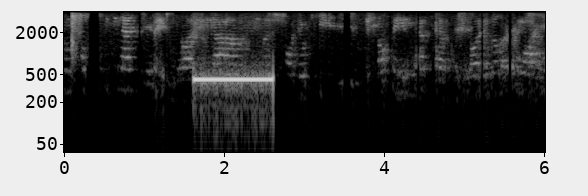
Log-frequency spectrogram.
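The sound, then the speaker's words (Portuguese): A single steady mid-pitched phone tone, about one second long, sounds while a call is placed to a city hall office. Talk comes before and after it. “Vou ligar para essa prefeitura aqui.”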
